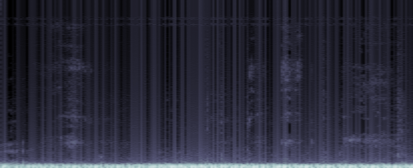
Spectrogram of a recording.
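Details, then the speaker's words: Minivan with catalytic converters stolen, cold start in the morning: loud raw droning rumble with deep throb and no muffling, like an open pipe, due to the missing catalytic converters. "[ __ ] sound like a monster truck bro"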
